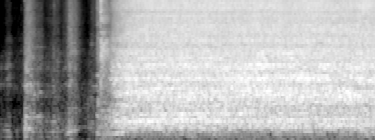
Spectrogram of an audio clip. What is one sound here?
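A hair dryer blows with a loud steady roar.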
